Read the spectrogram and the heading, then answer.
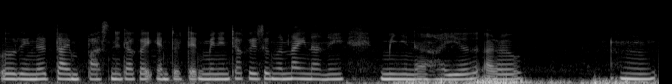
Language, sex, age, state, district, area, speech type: Bodo, female, 18-30, Assam, Udalguri, urban, spontaneous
